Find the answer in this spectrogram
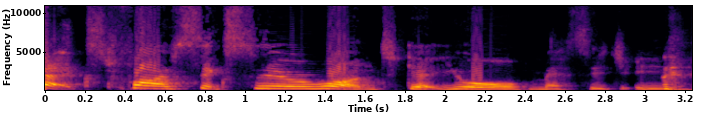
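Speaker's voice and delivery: put-on mock radio show announcer voice. Joking after saying the chat sounded like a radio show, as a mock radio show host. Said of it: "Sounded like a radio show now".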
